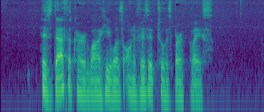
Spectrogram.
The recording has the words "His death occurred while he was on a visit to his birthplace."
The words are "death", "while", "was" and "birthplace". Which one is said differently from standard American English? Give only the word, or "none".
none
